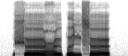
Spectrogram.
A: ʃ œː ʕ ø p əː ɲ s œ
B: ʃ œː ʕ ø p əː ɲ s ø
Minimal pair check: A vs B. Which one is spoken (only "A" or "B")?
A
